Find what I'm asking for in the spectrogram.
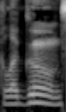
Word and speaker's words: legume: Legume? I said it like legume several times. And then I had to go back and be like, nah, it's legume.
